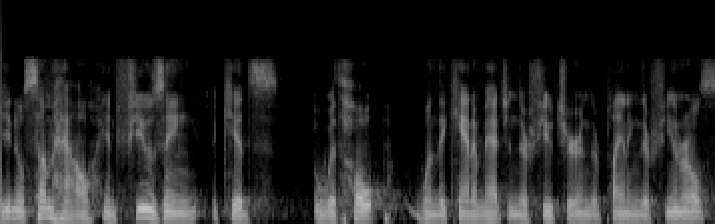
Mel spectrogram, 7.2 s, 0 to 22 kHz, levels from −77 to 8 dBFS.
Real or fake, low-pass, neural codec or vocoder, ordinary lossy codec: fake; 7.2 kHz; codec, 24 kHz, 3.1 kbps, DualCodec; Opus, 64 kbps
